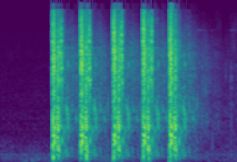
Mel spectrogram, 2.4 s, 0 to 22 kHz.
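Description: Five pistol shots fired at 12 yards with a Sig Sauer or similar competition handgun ring out in an evenly spaced burst, each sharp crack followed by a short echo, with no talk.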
